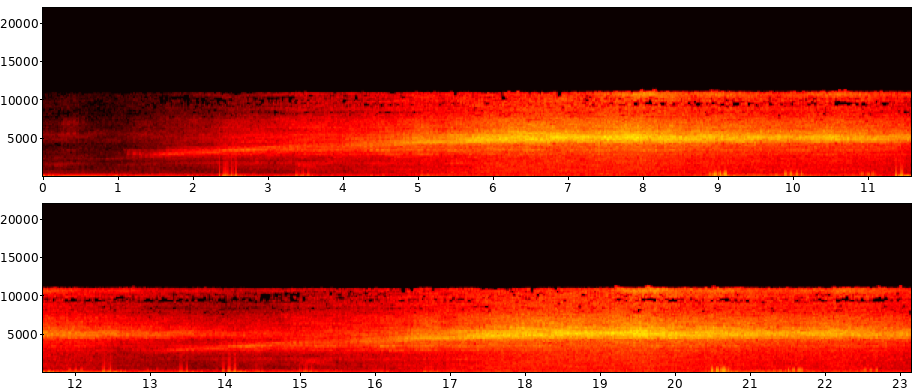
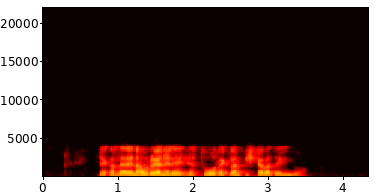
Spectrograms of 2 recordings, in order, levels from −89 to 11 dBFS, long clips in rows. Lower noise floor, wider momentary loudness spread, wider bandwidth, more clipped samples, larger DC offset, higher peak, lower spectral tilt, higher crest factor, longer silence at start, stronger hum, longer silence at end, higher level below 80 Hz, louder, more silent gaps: second, -54 dBFS vs -83 dBFS; first, 20 LU vs 14 LU; first, 12 kHz vs 4.2 kHz; neither; neither; first, -4 dBFS vs -10 dBFS; second, 1 dB/octave vs -4.5 dB/octave; about the same, 18 dB vs 18 dB; second, 0 s vs 0.75 s; neither; second, 0 s vs 0.85 s; first, -46 dBFS vs -70 dBFS; first, -19 LUFS vs -28 LUFS; neither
